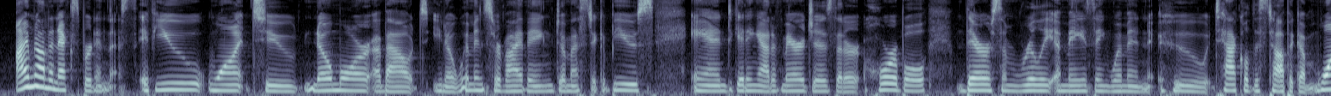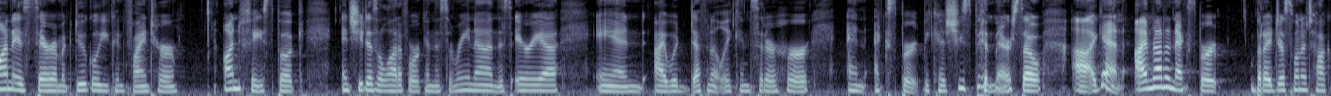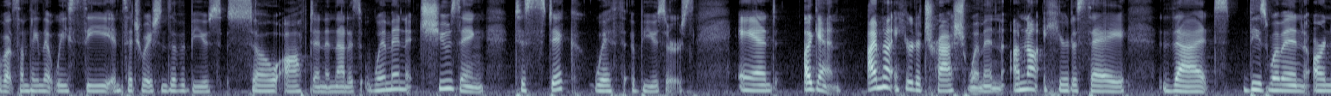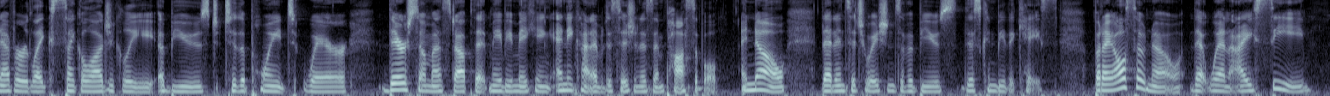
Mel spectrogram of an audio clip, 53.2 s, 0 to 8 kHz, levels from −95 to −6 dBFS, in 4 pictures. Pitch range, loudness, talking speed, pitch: 160-190 Hz, -30 LUFS, 185 wpm, 175 Hz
